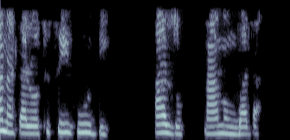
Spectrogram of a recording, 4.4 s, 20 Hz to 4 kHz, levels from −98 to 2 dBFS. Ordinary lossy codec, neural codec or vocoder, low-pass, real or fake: MP3, 32 kbps; none; 3.6 kHz; real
